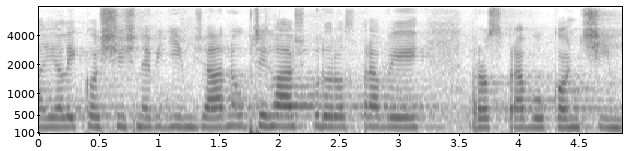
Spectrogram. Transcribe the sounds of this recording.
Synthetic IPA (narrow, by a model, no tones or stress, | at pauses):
jɛlɪkoʃjɪʃnɛvɪɟiːmʒaːdnowpr̝̥ɪɦlaːʃkudo̞ɾo̞spɾavɪ | ɾo̞spɾavuko̞nt͡ʃiːm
